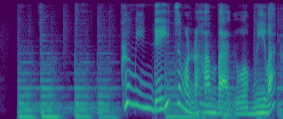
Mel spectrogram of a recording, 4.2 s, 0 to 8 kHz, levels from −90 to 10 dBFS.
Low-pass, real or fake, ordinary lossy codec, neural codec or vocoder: 7.2 kHz; fake; none; autoencoder, 48 kHz, 128 numbers a frame, DAC-VAE, trained on Japanese speech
